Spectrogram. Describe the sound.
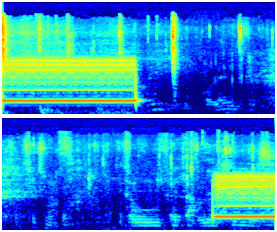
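A telephone ringback tone as a call is placed, a loud, steady buzzing ring that lasts over a second, falls silent while a faint voice murmurs, then sounds again at the end.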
